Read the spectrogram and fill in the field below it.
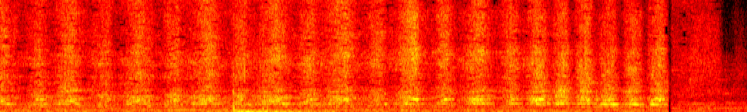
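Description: A spoon stirs milk continuously in a pan as it thickens for nolen gur kulfi, making quick, rhythmic scraping strokes, several per second, close by, before stopping abruptly at the end.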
